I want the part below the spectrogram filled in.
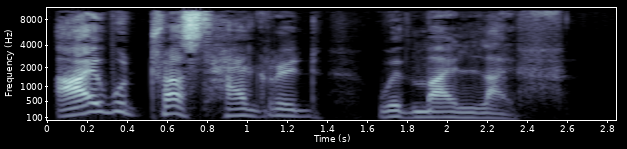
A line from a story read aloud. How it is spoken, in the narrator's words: said Dumbledore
